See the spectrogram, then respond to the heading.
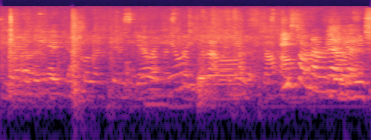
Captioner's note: chatter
